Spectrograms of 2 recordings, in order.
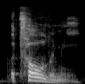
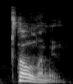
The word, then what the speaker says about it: Ptolemy: It could be pronounced Ptolemy because the ancient Egyptians were the way they pronounced it was we could pull it up, but it's not Ptolemy. That's Greek, but they pronounced it with the P to T like Ptah.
